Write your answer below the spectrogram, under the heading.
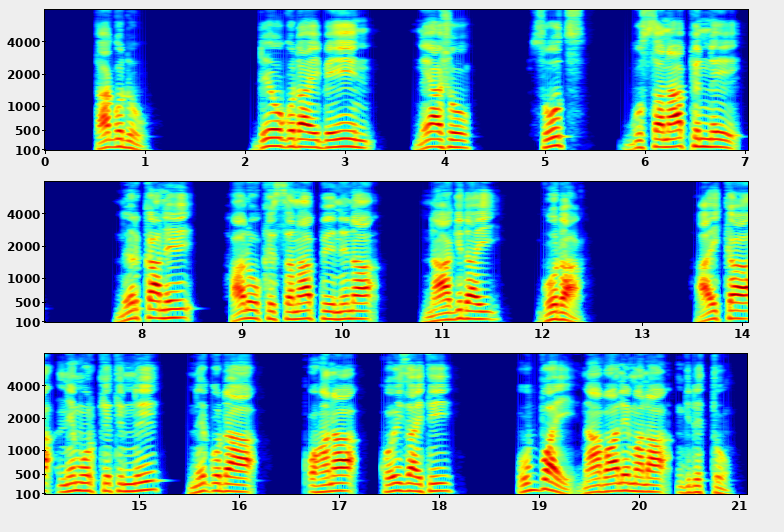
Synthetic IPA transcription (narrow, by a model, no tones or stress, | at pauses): t̪ɐɡɔd̪o̰ː | d̪ɛjɔɡɔd̪ɐjbɛjiːnː | ɛɐʃ̬ɔ | soːt͡s | ɡʊsːɐnaːpːɛnːɛ | nɛɾkːɐnɛ | hɐlɔkɛsːɐnaːpːɛnɛnɐ | naːɡɪd̪ɐj | ɡɔd̪a̰ː | hɐ̰jkːɐnɛmɔɾkːɛt̪ɪnːɛ | nɛɡɔd̪aː | kʼɔɦɐnɐ | kɔjɪzɐjt̪ɪ | ʊbːɐjnaːbaːlɛmɐlɐɡɪd̪ɛt̪ːɔ̰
